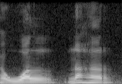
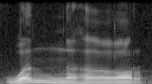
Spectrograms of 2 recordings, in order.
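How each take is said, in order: First: The article is pronounced with a clear l. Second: The l merges into a doubled n. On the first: The speaker calls it wrong. "tidak kita baca wal nahar" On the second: The speaker calls it right. "tapi wan nahar"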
